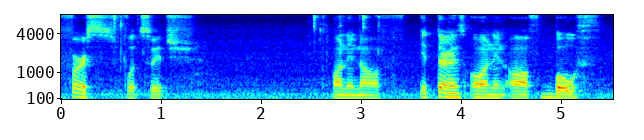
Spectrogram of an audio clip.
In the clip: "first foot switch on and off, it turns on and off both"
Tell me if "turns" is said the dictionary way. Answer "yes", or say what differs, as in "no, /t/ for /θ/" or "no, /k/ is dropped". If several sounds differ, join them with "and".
no, /s/ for /z/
